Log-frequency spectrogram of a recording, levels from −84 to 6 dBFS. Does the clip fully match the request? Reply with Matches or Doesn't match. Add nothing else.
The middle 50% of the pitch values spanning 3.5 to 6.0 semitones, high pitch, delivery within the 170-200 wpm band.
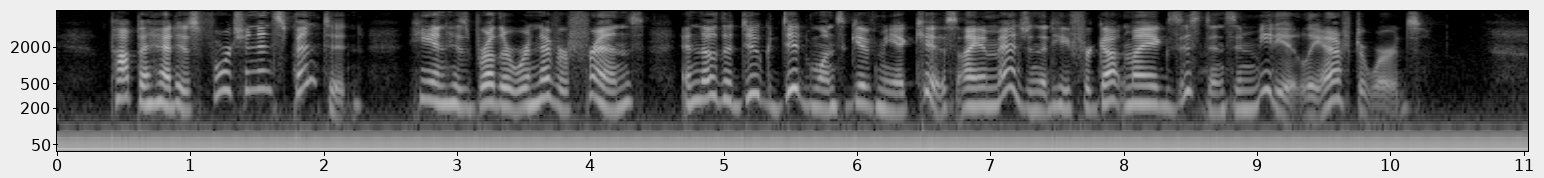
Matches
